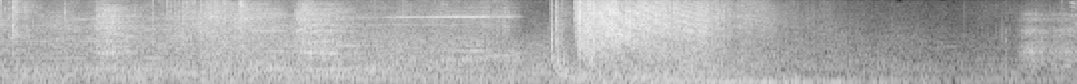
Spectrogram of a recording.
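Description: A lightsaber hums and buzzes loudly.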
